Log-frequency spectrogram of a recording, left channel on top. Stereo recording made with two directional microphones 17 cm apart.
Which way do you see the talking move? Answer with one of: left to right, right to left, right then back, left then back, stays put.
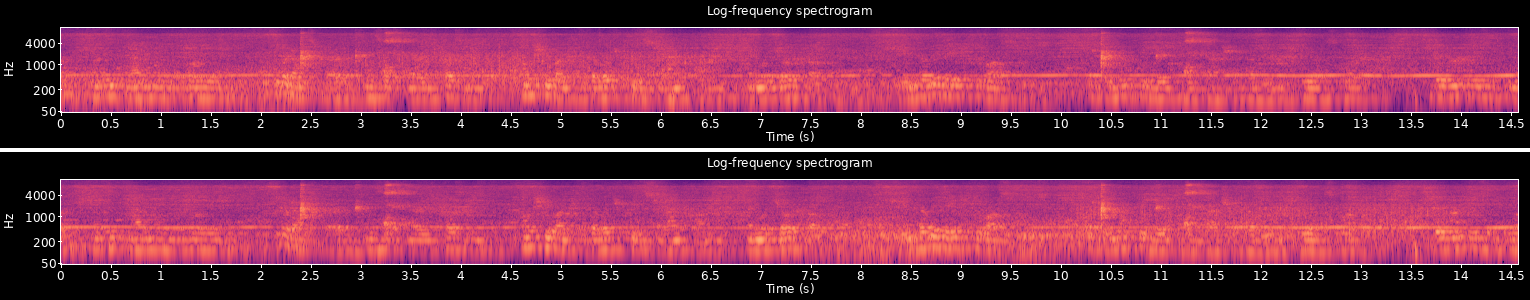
left to right.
